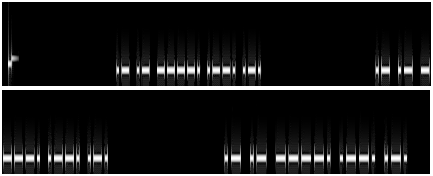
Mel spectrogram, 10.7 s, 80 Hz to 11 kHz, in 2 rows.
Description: Morse code, heard as a keyed tone, about 33 wpm, 700 Hz. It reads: AA9PR AA9PR AA9PR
